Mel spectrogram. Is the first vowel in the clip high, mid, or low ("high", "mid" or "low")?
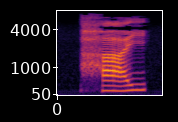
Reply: low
